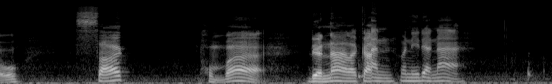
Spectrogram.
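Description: Speech, with a section at the wrong speed from 3.71 s through to the end of the clip. Playback there runs about 1.28 times fast, so timing hurries and pitch rises together by roughly four semitones, most likely from that stretch being resampled or played against the wrong clock.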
